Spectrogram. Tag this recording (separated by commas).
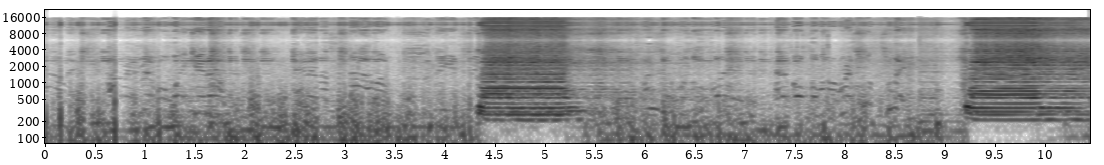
train horning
